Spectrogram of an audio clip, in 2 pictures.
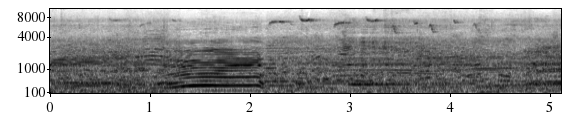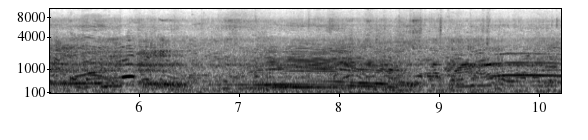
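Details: Cattle lowing: one long, loud harmonic moo early on, then several shorter, wavering moos spread through the rest, over a steady outdoor background of distant noise.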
